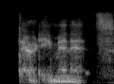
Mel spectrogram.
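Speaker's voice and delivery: barely-there, hushed whispered delivery. Speaker retells a companion's reply to asking how much longer, retelling a whisper. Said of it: "she like whispers".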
